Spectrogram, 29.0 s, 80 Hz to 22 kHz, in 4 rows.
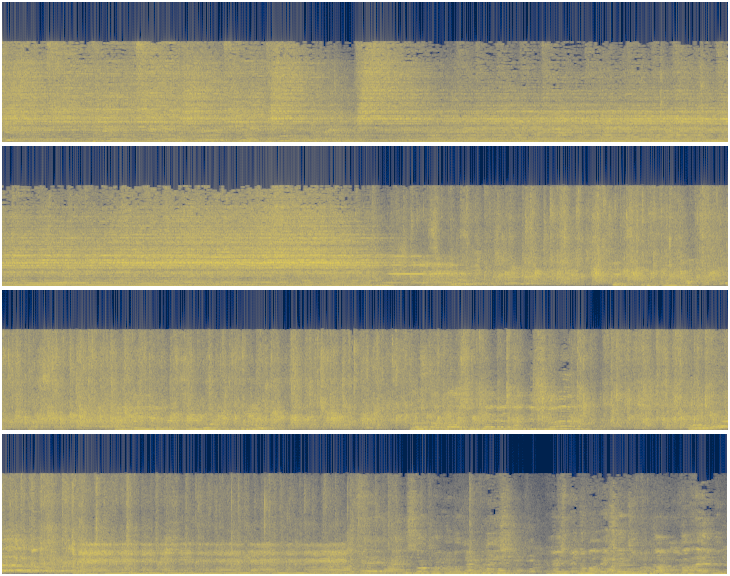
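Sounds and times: hardcore band playing: 0:00.0 - 0:12.3, 0:22.5 - 0:26.0
audience applauding and cheering: 0:04.4 - 0:25.9.

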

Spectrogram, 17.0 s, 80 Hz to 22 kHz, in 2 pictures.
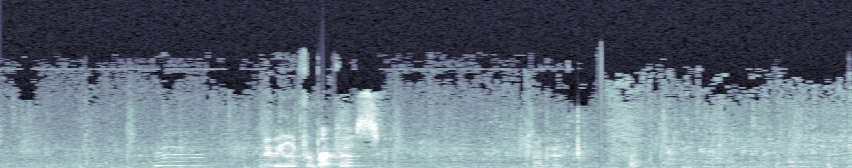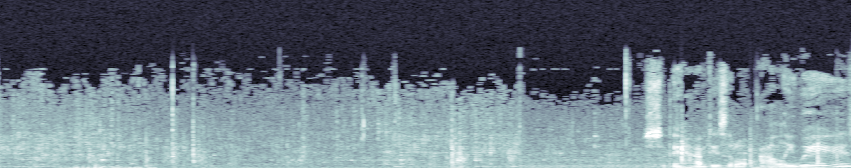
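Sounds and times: water trickling and lapping: 0:00.0 - 0:17.0.

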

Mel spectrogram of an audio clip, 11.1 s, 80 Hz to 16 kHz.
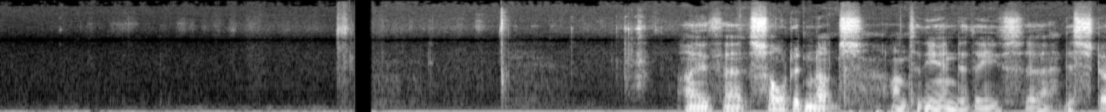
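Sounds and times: steady low hum: 0:00.0 - 0:11.0.

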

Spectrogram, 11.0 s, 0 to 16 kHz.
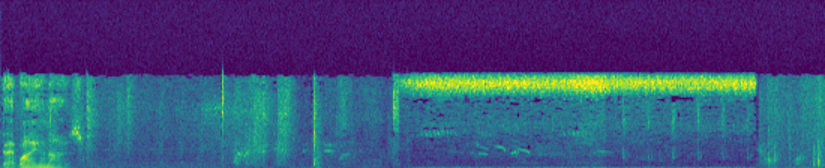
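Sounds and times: bird chirps: 0:05.4 - 0:10.1.

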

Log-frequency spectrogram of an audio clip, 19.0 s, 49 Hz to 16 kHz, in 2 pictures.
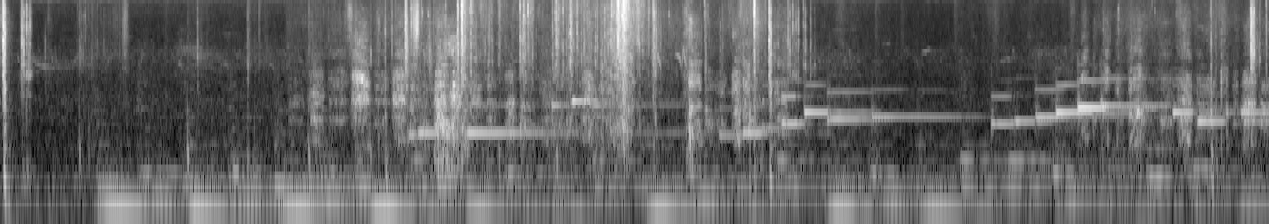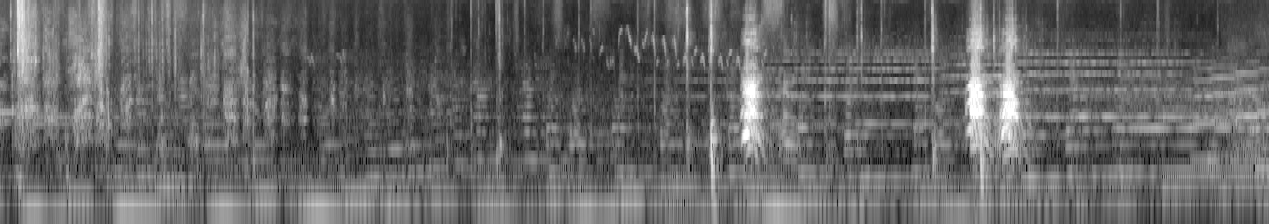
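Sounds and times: film score music: 0:00.2 - 0:19.0
dog barking loudly: 0:02.2 - 0:06.1, 0:08.1 - 0:12.0, 0:14.9 - 0:15.6, 0:16.7 - 0:17.4.

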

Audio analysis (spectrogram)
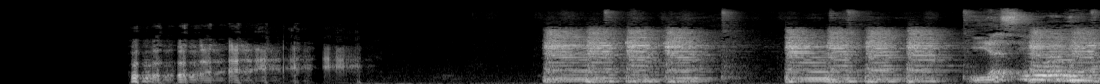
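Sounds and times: guitar chords strummed: 0:05.4 - 0:11.0.

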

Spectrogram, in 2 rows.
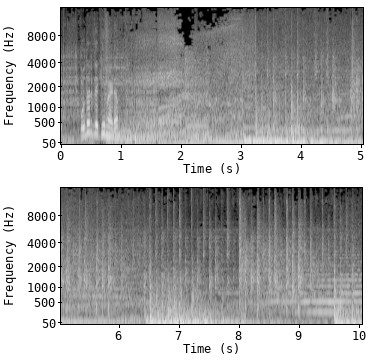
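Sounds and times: low rumbling drone: 0:01.0 - 0:08.0.

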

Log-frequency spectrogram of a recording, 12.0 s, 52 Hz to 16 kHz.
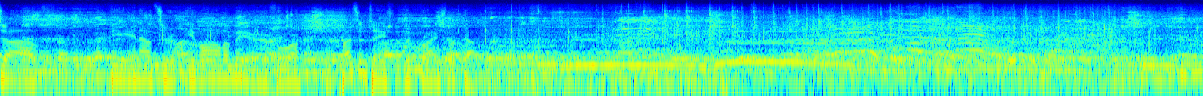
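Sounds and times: crowd applause: 0:04.8 - 0:12.0.

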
